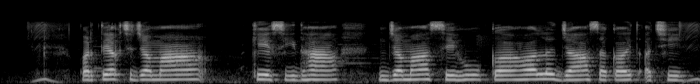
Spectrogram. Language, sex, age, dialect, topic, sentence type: Maithili, female, 18-24, Southern/Standard, banking, statement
